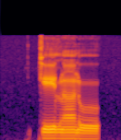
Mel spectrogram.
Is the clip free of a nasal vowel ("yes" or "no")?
no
